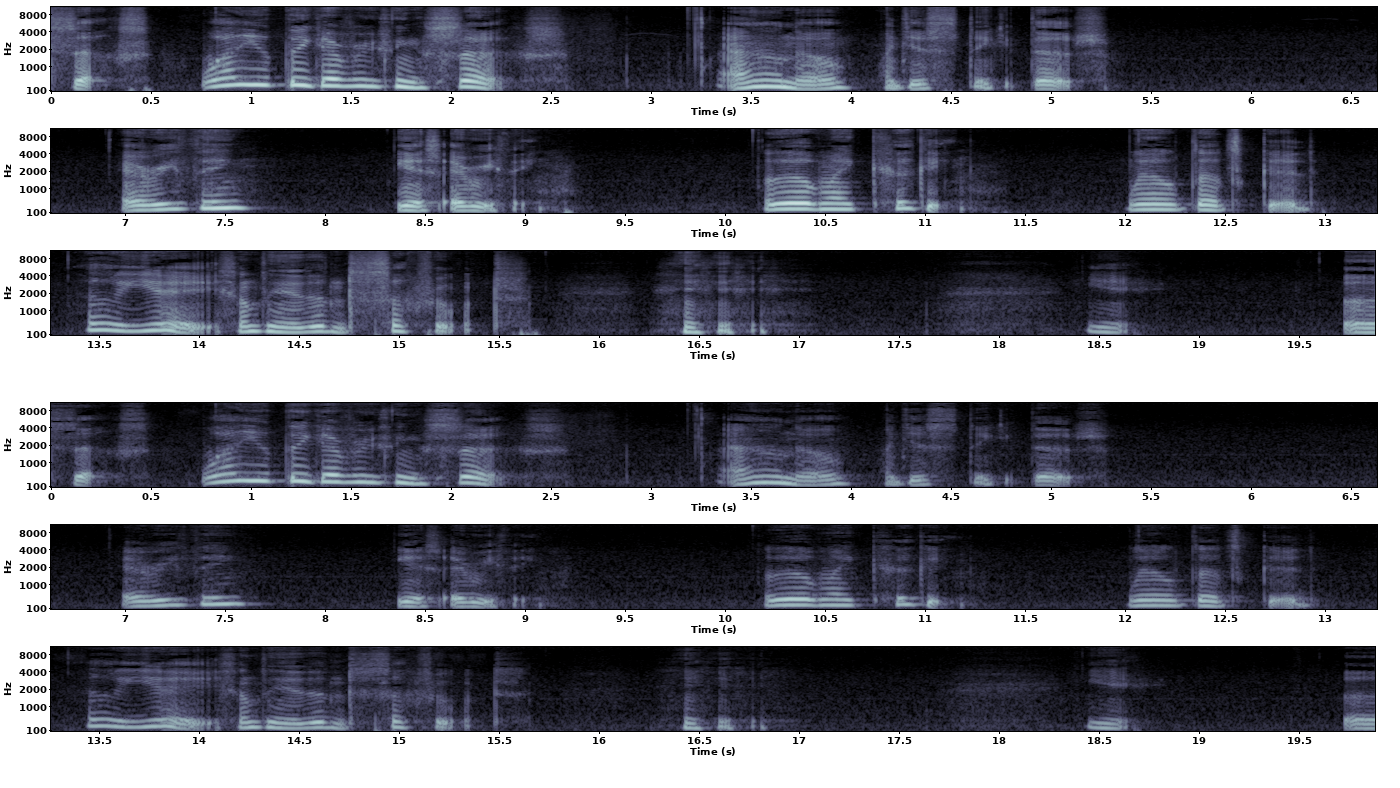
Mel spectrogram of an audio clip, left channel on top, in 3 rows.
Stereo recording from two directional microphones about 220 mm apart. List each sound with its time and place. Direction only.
0.0 s speech: 20° left (ahead or behind)
7.0 s speech: 25° left (ahead or behind)
10.1 s speech: 25° left (ahead or behind)
17.7 s a sound: 10° left (ahead or behind)
19.7 s speech: 20° left (ahead or behind)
